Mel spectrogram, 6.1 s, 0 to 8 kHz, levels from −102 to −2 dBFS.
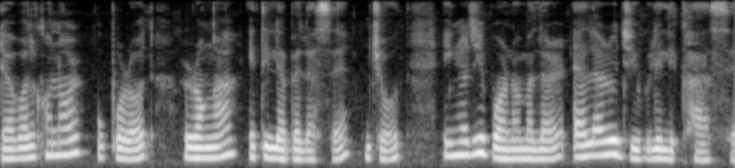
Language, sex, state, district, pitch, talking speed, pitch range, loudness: Assamese, female, Assam, Kamrup Metropolitan, 185 Hz, 145 wpm, 170-215 Hz, -16 LUFS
